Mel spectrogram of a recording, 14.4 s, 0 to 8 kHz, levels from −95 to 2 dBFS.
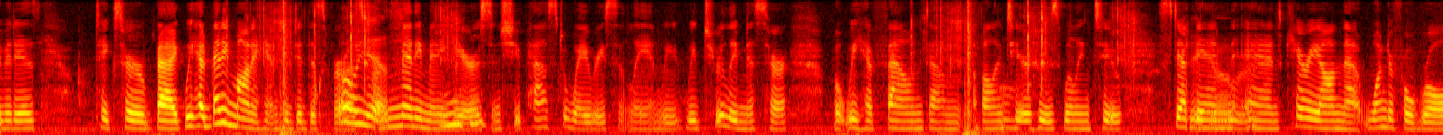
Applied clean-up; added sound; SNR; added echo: none; Slam / Wood + Chewing, mastication; 17 dB; none.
